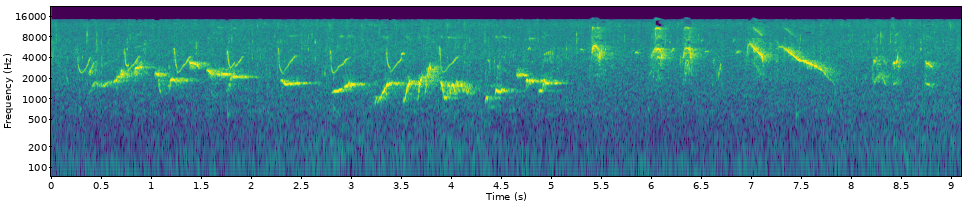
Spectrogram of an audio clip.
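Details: White-rumped shama singing, a recording meant for training other shamas, with nature sounds and trickling water: varied rich whistles and sharp rising and falling notes between one and four kilohertz-range pitch, then higher thin swept phrases, over steady background hiss.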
